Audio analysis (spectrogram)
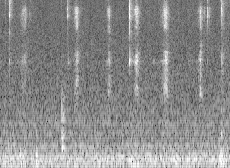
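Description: A solid molded chunk of orange kinetic sand, held in a hand with long nails, is sliced with a small dark knife. A series of quiet, crisp, high crumbling scratches and cuts sound over a faint low background rumble.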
